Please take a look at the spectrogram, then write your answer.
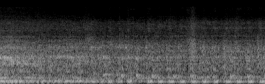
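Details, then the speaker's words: Hero Glamour single-cylinder bike, about 400–500 km after another mechanic's full engine rebuild. At idle a low, steady rumble carries a light metallic rattle that changes when the clutch lever is released. "इस type का sound ए रहा है engine से और देखिए दोस्तों मैं clutch छोड़ रहा हूं अभी साउंड ए जाएगा"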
